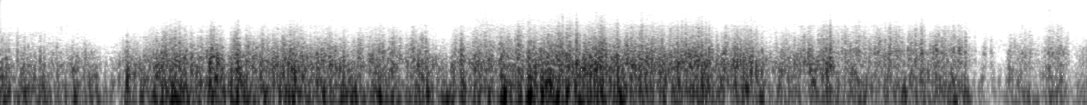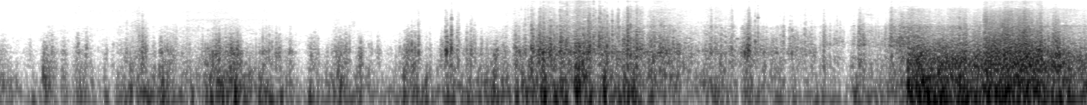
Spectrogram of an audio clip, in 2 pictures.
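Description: Wind buffeting the microphone outdoors: a low rushing noise that comes and goes in gusts, weaker through the middle and loudest near the end.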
